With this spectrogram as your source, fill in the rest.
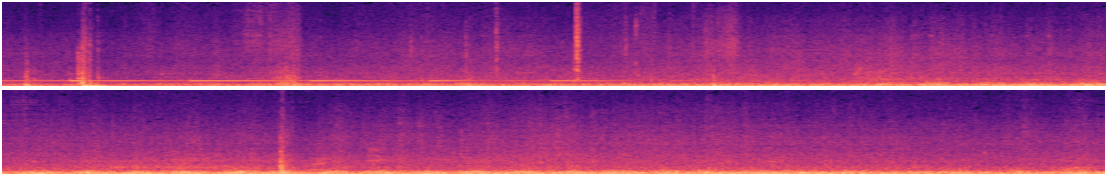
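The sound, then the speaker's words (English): A BNSF freight train, an orange engine emerging from a tunnel followed by black, pill-shaped oil cars, rumbles past on the tracks north of Seattle at night in the rain, a loud, steady low roar with sharp metallic clanks and a brief horn-like tone early on, continuing without pause. “The orange BNSF engine emerges from the tunnel, and then the black, pill-shaped oil cars, one after another.”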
